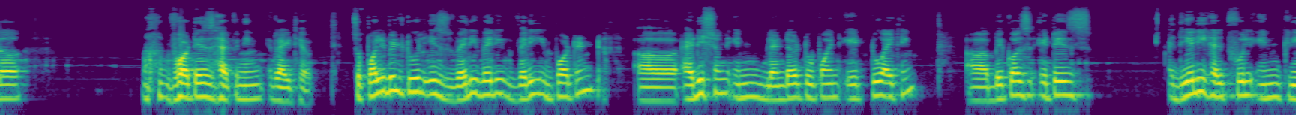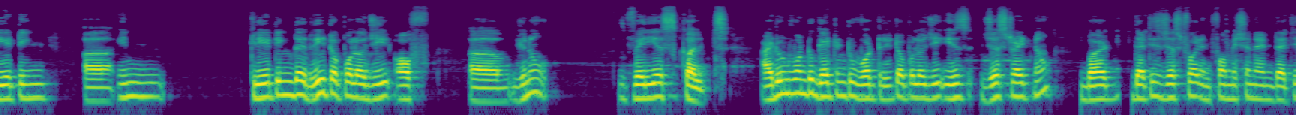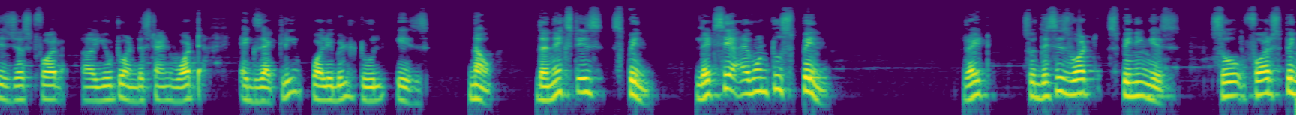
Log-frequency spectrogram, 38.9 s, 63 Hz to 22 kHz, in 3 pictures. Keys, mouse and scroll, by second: 23.8 ctrl+click, 24.0 ctrl+z, 24.1 ctrl+z, 24.3 ctrl+z, 24.4 ctrl+z, 24.6 ctrl+z, 24.8 ctrl+z, 25.3 ctrl+z, 25.7 ctrl+z, 28.5 Tab, 30.5-30.9 middle drag, 32.2 click, 37.6 click, 38.2 ctrl+z.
